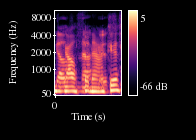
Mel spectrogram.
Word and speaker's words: Galifianakis: Galifianakis.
